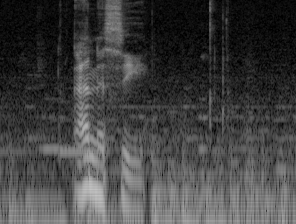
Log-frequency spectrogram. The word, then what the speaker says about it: Annecy: Annecy. Not Annecy. Like Tennessee, but Annecy.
